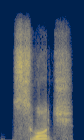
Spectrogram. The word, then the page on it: swatch: British English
